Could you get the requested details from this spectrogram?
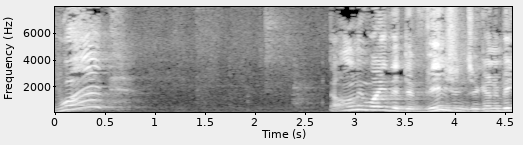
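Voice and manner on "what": very high rising question; mock disbelief. Preacher reacts to conference boast, mock disbelief. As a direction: squeak it in exaggerated disbelief.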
